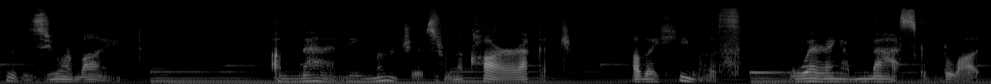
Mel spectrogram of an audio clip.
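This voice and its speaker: Low, slow woman narrating a story. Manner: often drops to a whisper, swells loud for action. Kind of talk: second-person story narration.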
